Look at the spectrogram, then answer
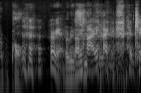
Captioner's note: laughs; chuckling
